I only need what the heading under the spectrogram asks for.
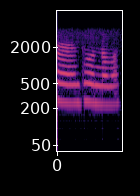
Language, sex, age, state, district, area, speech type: Bengali, female, 45-60, West Bengal, Hooghly, urban, conversation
